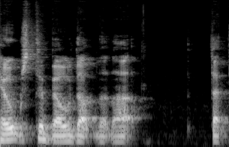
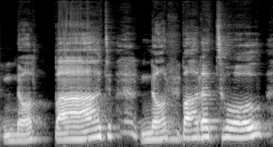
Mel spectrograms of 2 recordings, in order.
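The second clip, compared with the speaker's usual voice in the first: Spike impression; 7 semitones higher, 7 dB louder, much slower than usual. Continuing the Spike scene impression.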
